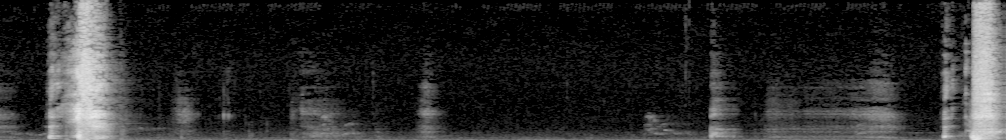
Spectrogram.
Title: wet sneezes & nose blows + some cough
